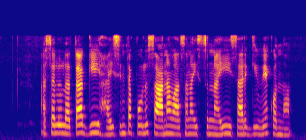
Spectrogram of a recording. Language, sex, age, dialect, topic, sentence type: Telugu, female, 25-30, Telangana, agriculture, statement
